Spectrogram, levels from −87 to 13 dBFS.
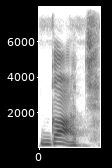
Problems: constant background noise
